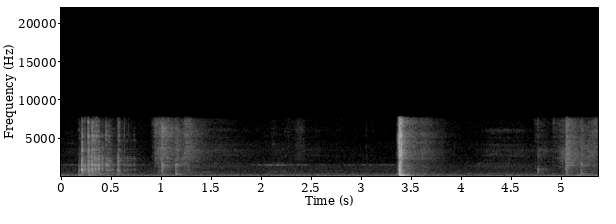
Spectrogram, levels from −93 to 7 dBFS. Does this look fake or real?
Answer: real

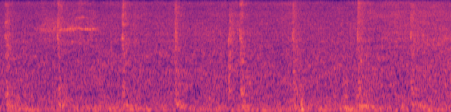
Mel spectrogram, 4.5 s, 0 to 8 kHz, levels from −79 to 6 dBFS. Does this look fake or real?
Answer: fake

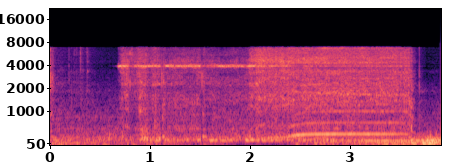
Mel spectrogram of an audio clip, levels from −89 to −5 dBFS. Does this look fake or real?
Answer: fake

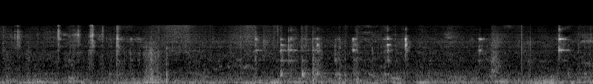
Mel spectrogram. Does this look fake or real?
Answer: fake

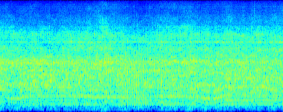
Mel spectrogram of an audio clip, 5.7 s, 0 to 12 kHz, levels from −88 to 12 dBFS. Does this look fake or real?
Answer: fake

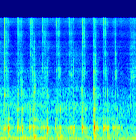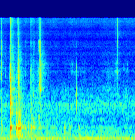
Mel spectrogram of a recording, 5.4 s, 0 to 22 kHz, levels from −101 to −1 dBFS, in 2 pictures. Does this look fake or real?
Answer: fake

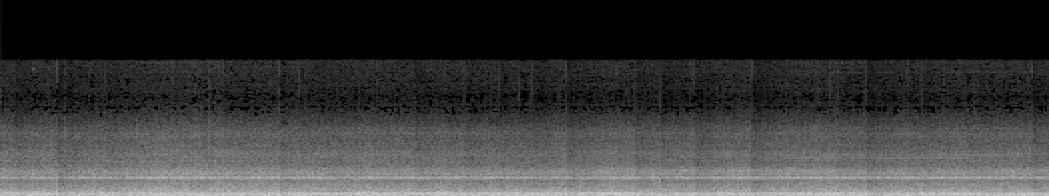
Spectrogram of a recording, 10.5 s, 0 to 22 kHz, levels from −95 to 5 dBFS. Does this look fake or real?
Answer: real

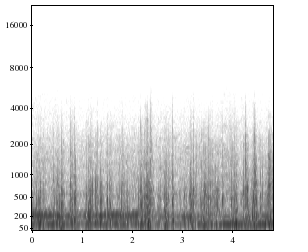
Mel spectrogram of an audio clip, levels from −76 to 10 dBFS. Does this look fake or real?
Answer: fake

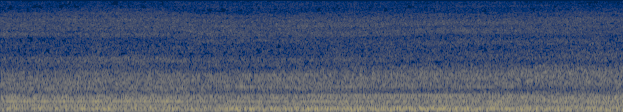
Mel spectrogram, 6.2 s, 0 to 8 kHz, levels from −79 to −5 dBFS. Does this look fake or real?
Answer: real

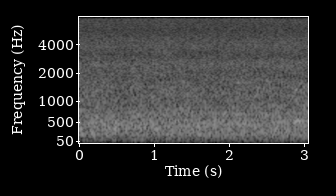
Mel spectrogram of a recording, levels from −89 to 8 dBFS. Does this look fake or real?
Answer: real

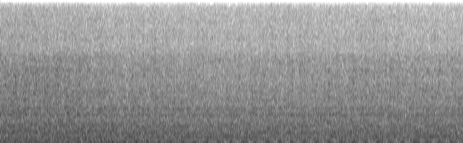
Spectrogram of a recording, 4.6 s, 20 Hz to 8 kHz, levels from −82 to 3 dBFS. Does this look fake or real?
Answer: real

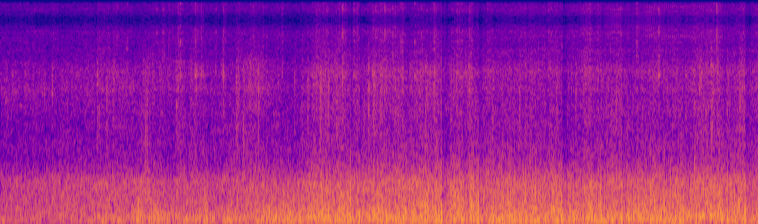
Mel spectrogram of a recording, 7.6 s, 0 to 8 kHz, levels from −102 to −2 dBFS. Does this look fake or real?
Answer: real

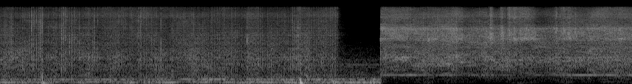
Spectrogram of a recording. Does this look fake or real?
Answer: fake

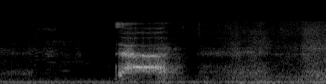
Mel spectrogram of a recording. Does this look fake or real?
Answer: real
